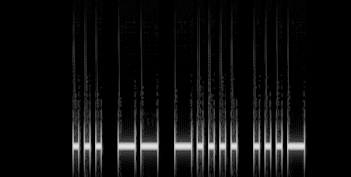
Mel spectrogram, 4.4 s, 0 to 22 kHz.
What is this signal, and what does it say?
Morse code, heard as a keyed tone, about 17 wpm, 700 Hz. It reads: SM6V
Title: DXCC-100 Call Signs - 4 Characters - Repeated 3x - 17wpm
